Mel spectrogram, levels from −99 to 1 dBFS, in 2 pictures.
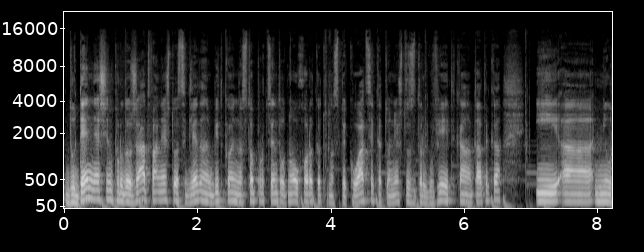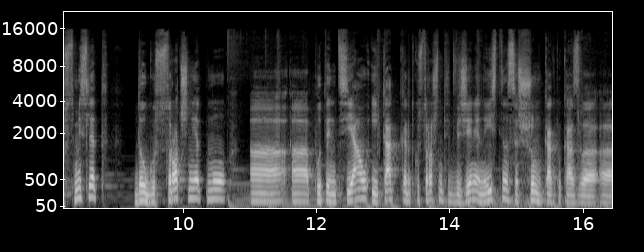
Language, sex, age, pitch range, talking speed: Bulgarian, male, 20-39, 115-155 Hz, 165 wpm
